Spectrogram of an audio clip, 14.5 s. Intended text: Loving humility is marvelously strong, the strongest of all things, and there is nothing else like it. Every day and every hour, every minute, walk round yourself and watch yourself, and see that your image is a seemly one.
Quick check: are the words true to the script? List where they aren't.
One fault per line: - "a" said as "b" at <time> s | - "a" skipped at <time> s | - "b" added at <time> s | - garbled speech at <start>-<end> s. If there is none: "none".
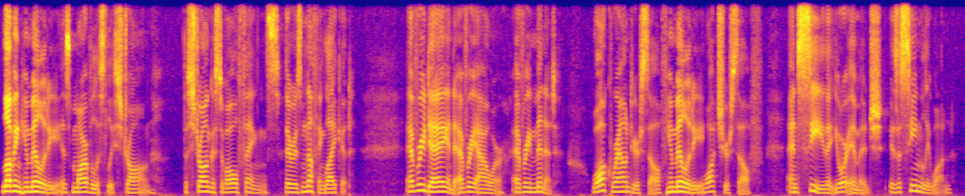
- "and" skipped at 4.2 s
- "else" skipped at 4.9 s
- "and" said as "humility" at 10.0 s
